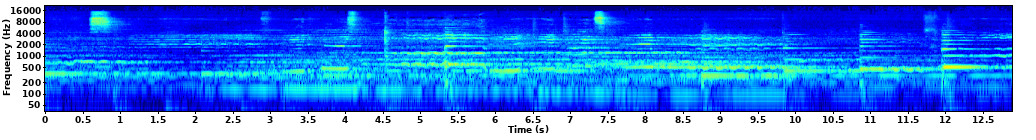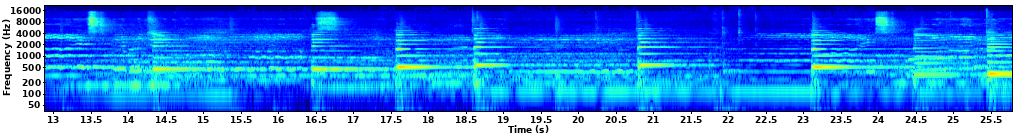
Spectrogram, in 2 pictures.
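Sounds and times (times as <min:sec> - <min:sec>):
soprano singing: 0:00.0 - 0:25.7.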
